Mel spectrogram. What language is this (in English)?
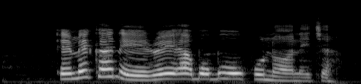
Igbo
